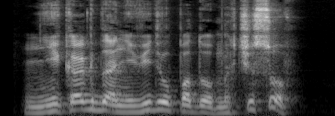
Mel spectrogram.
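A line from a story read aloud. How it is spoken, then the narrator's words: Admiring exclamation. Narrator (Russian): восхищенно воскликнул Джо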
